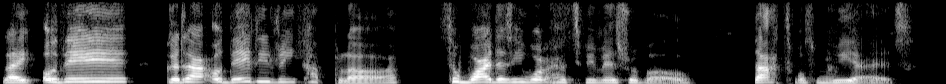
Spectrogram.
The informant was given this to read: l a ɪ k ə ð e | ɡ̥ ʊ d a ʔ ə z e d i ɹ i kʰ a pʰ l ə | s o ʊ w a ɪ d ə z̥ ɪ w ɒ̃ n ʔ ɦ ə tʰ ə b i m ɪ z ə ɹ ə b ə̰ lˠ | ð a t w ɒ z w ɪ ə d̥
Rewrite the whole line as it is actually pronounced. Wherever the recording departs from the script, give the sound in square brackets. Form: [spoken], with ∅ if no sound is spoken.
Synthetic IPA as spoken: l a ɪ k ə ð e | ɡ̥ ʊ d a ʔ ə [ð] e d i ɹ i kʰ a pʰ l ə | s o ʊ w a ɪ d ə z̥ [i] w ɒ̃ n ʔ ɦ ə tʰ ə b i m ɪ z ə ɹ ə b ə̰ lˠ | ð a t w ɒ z w ɪ ə d̥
